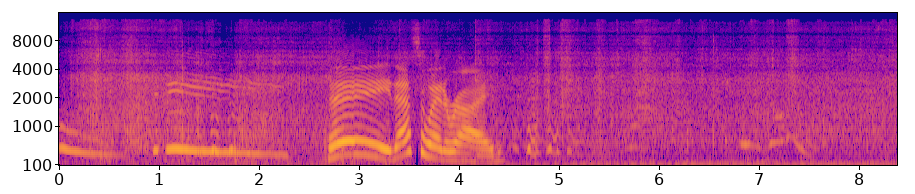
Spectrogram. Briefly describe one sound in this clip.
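A sled scrapes over crunching snow.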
